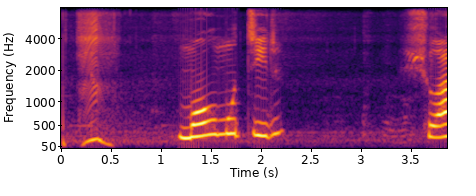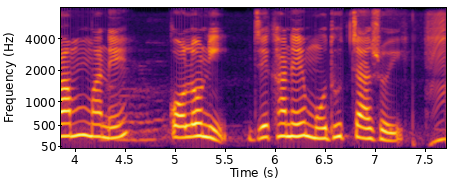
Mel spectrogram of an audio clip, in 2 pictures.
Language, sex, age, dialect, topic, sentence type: Bengali, female, 18-24, Rajbangshi, agriculture, statement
